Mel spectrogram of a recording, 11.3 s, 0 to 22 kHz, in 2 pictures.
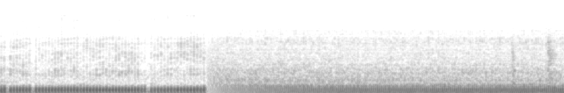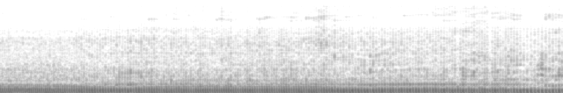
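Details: Turner Ranger tractor, 1098cc A-series Mini engine, after adjusting timing and leaning the mixture with the vacuum advance reconnected, running half an exhaust: steady, smooth four-cylinder drone with no misfire; runs very sweet.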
